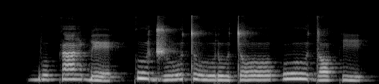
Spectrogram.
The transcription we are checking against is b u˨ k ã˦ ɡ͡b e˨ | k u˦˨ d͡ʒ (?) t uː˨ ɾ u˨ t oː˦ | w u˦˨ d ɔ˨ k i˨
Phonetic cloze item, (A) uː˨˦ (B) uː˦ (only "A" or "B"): A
